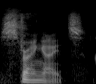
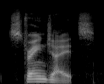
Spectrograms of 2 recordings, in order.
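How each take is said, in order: First: The first part sounds like strang, without the e. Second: The first part sounds like the word strange. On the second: "I still want to pronounce it Strangeites"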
